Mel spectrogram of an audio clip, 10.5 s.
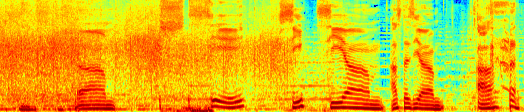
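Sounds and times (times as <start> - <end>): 
applause: 0.0 - 6.9
speech: 1.6 - 2.5, 4.2 - 5.0, 5.9 - 9.0, 9.6 - 10.4
laughter: 9.8 - 10.4.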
